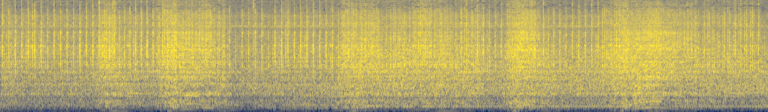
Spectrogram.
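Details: Mitsubishi Eclipse just after cold start, idle then revved: light metallic tick about three a second, quickening with revs; suspected lifter or hydraulic tensioner clatter, unconfirmed, noise sometimes goes away.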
